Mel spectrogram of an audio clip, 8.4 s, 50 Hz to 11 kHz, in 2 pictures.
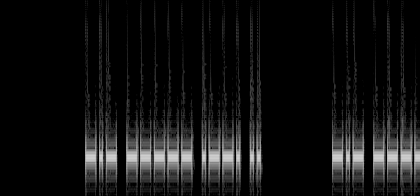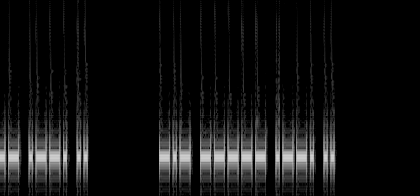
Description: Morse code, heard as a keyed tone, about 36 wpm, 700 Hz. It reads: K0PI K0PI K0PI
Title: USA Call Signs - 4 Characters - Repeated 3x - 35wpm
